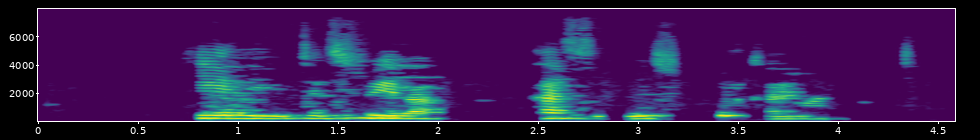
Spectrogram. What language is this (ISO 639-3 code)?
swa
